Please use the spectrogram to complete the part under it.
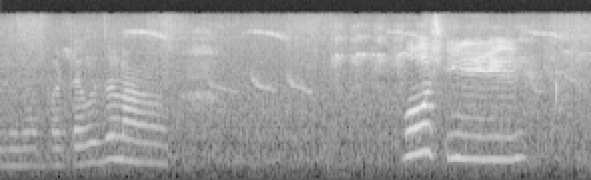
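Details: Kittens give clear, high mews: a drawn-out cry that slides downward, then a pause, then a louder, sharper rising mew ending in a level tone. Faint high chirps sound above.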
